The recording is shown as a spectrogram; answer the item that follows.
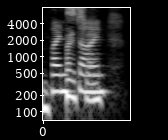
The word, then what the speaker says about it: Feinstein: Feinstein.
